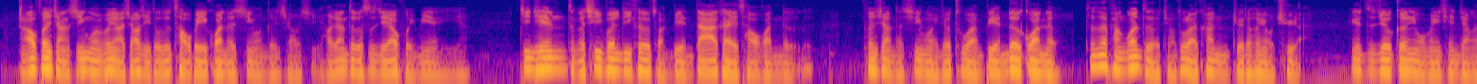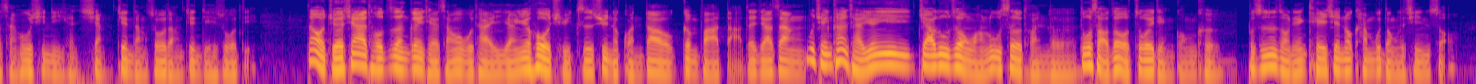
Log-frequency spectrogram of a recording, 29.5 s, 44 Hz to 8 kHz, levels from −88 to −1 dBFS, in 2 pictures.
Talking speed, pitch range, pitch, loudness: 360 characters per minute, 85-105 Hz, 95 Hz, -26 LUFS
